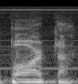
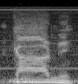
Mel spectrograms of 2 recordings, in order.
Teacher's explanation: Que é um R que a gente chama retroflexo, aquele R que a gente fala e quase se engasga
